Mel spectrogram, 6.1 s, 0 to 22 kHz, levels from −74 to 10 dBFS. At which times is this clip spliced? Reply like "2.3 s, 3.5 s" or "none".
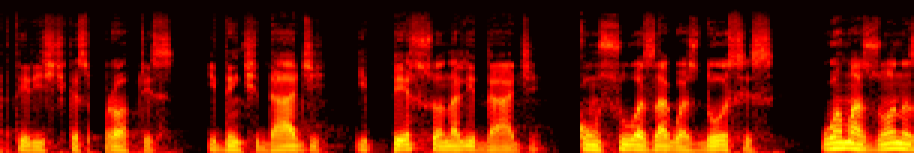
3.7 s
